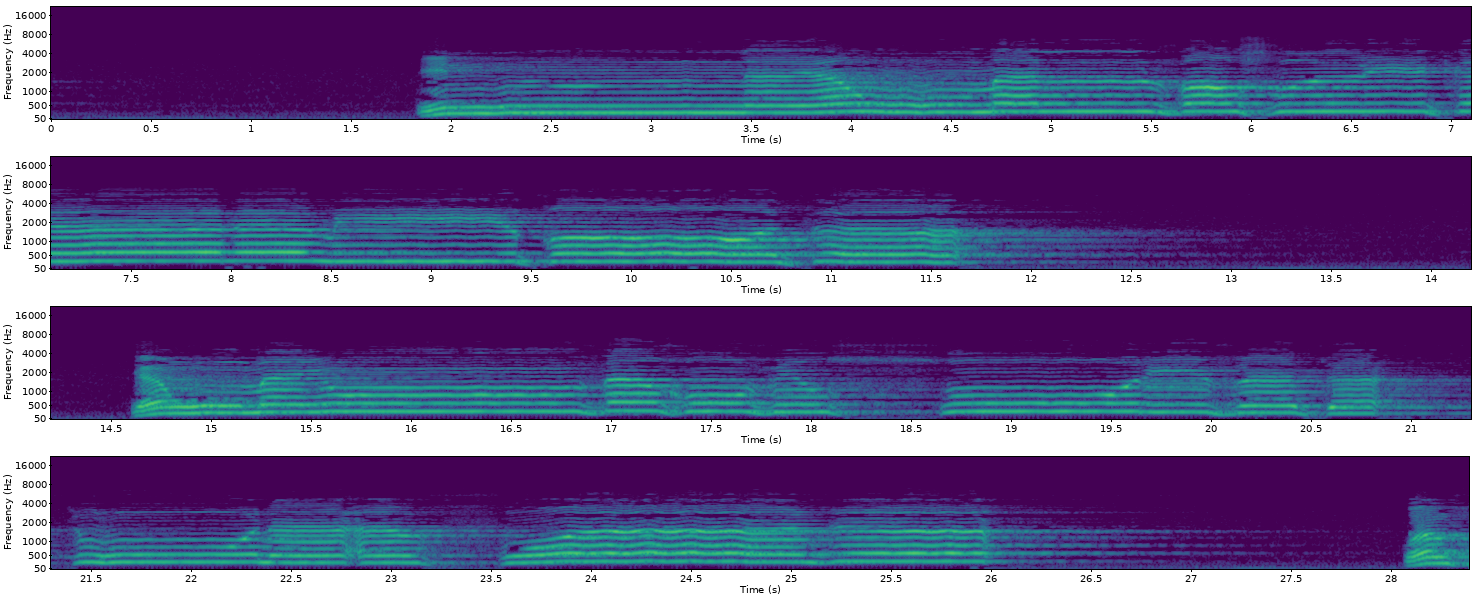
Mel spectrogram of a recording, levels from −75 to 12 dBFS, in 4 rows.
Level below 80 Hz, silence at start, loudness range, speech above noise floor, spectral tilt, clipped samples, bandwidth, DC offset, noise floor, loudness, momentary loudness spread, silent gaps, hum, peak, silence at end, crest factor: -64 dBFS; 1.85 s; 5 LU; 40 dB; -3.5 dB/octave; under 0.1%; 7 kHz; under 0.1%; -57 dBFS; -18 LUFS; 10 LU; none; none; -4 dBFS; 0 s; 16 dB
